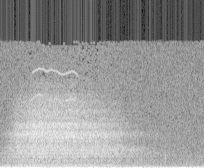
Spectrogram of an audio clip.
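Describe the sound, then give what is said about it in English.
A slow, steady breath in during a guided meditation, soft and airy with a faint low rumble underneath, lasting the whole moment without any speech. “I invite you to join me in three more breaths. So breathing in”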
